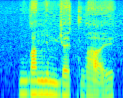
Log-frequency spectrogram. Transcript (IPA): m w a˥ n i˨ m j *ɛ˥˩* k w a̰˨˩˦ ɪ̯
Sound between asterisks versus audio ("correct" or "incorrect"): incorrect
